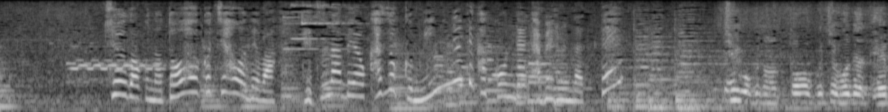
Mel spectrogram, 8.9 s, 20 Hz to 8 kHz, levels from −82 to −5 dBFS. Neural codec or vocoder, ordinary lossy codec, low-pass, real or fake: none; none; none; real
